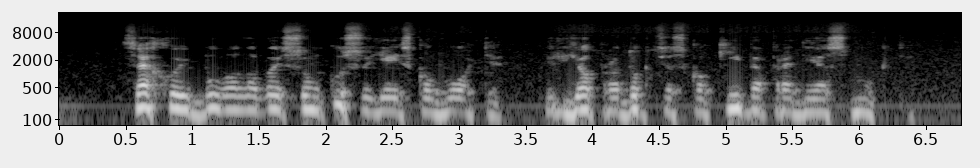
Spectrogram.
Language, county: Lithuanian, Kaunas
